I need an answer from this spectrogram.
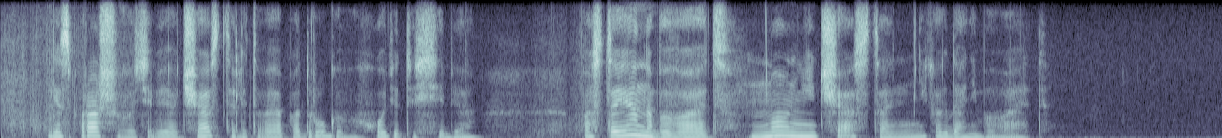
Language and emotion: Russian, neutral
